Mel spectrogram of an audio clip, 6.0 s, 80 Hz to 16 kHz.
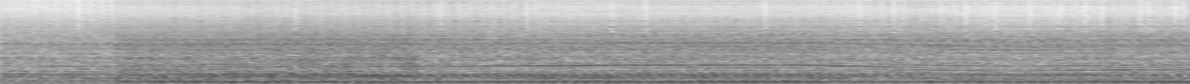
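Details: John Deere X300 with Kawasaki FH engine, 17 hours, after cleaning the stuck carburetor fuel shutoff solenoid: starts on choke with black smoke, then settles into an even, steady idle with no misses or surging.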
